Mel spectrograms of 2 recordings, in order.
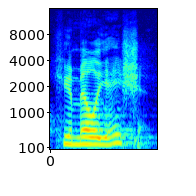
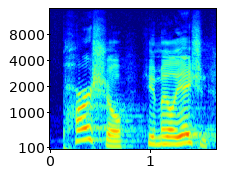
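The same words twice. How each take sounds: First: Said in the usual way. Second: Partial hit louder and higher; stress on partial. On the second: Shown as a demonstration. Preacher repeating for the congregation, stress on Partial. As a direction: lean on Partial.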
